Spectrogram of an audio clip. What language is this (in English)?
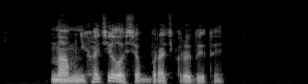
Belarusian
